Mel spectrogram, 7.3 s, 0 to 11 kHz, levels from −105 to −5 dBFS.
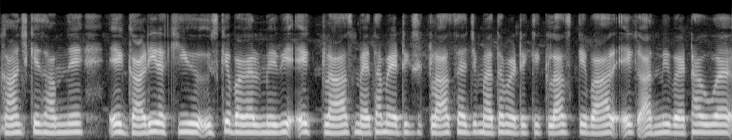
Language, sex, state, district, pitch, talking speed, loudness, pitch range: Hindi, female, Rajasthan, Nagaur, 185 Hz, 235 wpm, -21 LUFS, 180-195 Hz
